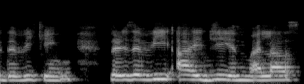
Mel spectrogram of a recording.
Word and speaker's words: vig: Sometimes the word is written V-I-K, but during the period of the Danish, what we call union or occupation of Norway, they pronounce the K a little more G, so it's V-I-G.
